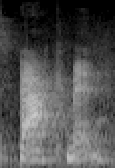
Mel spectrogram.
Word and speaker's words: Backman: I just realized I'm saying the author's name wrong too. Backman. It's Backman. Frederick Backman.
